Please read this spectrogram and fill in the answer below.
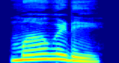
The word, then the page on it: ಮೈವಡೆ: mai vaḍe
